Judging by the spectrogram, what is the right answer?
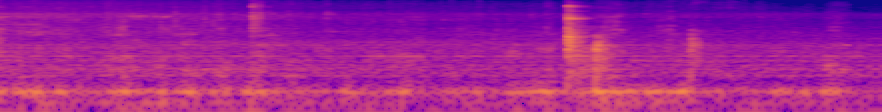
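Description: A spatula stirring beef in a nonstick frying pan, scraping and knocking against the pan with a few sharp clinks, the loudest about three seconds in.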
